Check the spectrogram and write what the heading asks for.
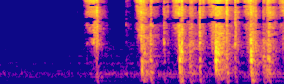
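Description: A tarot deck being shuffled by hand. After a quiet start there is a brief rustle, then from about a second in a quick run of papery card flicks and snaps.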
